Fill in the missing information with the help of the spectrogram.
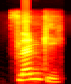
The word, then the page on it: flunkey: Indian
